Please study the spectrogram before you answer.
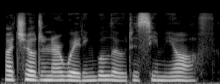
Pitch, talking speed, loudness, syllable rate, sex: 190 Hz, 245 wpm, -17 LUFS, 6.2 syllables/s, female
